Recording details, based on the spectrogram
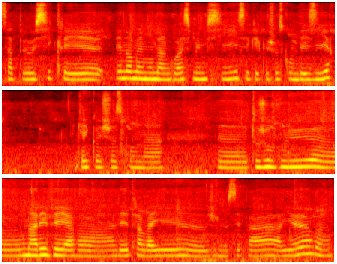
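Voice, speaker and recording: At a very slow pace, a woman speaks at medium pitch. Her intonation stays monotone and flat. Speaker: health vlogger. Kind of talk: casual vlog monologue. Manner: hesitant, many filler sounds.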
